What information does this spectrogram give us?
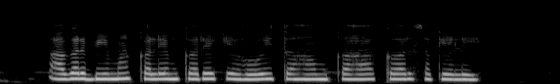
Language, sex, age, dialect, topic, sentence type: Magahi, female, 18-24, Western, banking, question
